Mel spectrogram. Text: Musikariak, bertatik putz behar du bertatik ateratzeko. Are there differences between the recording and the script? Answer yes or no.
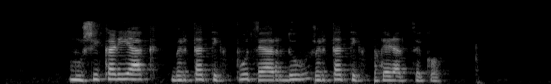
no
